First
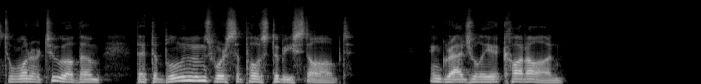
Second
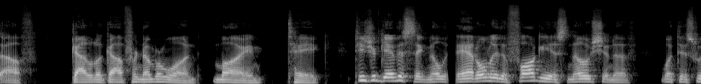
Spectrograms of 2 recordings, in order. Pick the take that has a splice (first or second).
second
